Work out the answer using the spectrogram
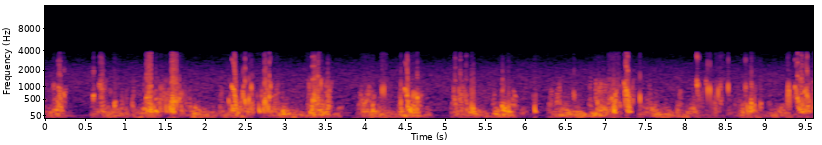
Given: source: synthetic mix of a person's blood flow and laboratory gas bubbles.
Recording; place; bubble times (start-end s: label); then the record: Doppler ultrasound of blood flow; precordium
0.09-0.28 s: bubbles
0.57-0.93 s: bubbles
1.23-1.77 s: bubbles
2.26-2.94 s: bubbles
3.26-3.60 s: bubbles
3.94-4.13 s: bubbles
4.18-4.29 s: bubbles
4.43-4.70 s: bubbles
5.08-5.41 s: bubbles
5.69-5.85 s: bubbles
6.09-6.18 s: bubbles
6.60-6.64 s: bubbles
6.88-7.48 s: bubbles
8.12-8.58 s: bubbles
8.68-8.98 s: bubbles
9.25-9.61 s: bubbles
From the record:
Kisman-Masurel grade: 243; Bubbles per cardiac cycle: several, 3 to 8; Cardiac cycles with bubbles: 100%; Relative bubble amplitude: loud (0.450 to 0.775); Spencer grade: 3 (all of the cardiac periods contain showers or single bubble signals, but not dominating or overriding the cardiac motion signals); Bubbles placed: anywhere in the cardiac cycle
